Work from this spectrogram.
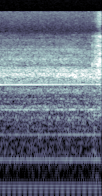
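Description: A power inverter on a portable solar power station gives a steady electrical hum with a faint hiss, holding constant through the short stretch, with no other sounds.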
